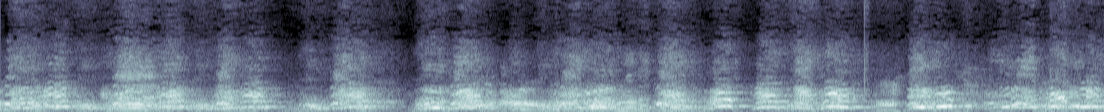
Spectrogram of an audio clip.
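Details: Guard-dog training of a Rottweiler on the attack: dense, gruff barking repeated almost twice a second in uneven volleys, with the trainer's shouts of encouragement mixed in. The dog was formerly afraid of being approached.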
